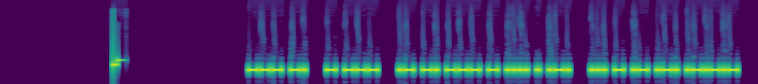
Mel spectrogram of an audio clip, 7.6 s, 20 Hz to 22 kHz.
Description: Morse code, heard as a keyed tone, about 40 wpm, 700 Hz. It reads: ON TO ANOTHER STAR.
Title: Sentences from Top 1000 Words - Review Part 2 - 40wpm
